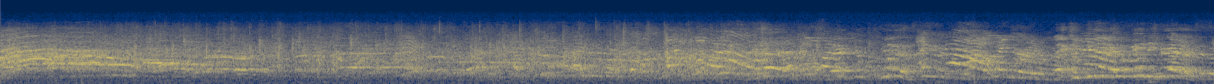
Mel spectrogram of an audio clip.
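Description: A woman speaks dramatically, heard from across a large room.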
